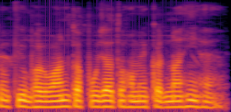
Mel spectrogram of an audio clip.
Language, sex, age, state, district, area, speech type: Hindi, male, 30-45, Bihar, Muzaffarpur, rural, spontaneous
